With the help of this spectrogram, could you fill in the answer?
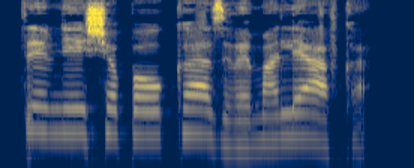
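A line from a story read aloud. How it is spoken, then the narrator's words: Mocking retort. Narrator (Russian): насмешливо бросил тот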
